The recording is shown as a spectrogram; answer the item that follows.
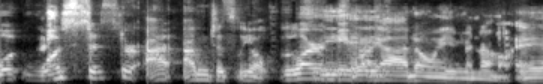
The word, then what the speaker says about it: Worcester: How do you pronounce it? Yeah, it's Worcester. It's Worcester.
